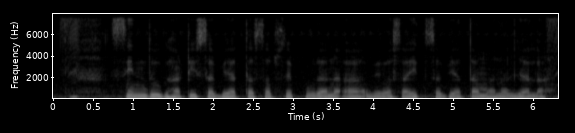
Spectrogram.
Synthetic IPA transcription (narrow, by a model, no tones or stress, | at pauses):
sind̪uɡʱaʈisəbʱjat̪asəbsepuɾanaʋjəʋəsait̪səbʱjat̪amanəld͡ʒala̰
